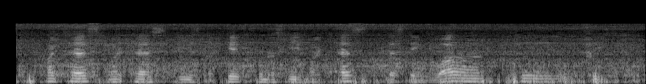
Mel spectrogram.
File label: Noisy; Technics EAH AZ70W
